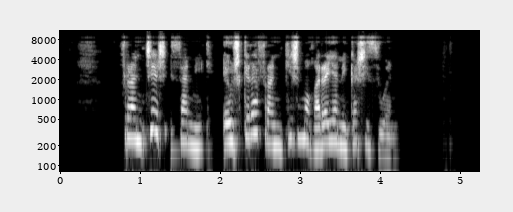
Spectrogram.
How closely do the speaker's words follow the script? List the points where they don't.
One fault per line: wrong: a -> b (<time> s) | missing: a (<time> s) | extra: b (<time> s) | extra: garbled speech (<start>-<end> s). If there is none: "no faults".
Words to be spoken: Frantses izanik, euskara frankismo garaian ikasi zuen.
no faults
